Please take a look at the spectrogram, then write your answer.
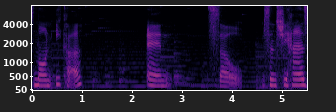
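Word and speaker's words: Monika: Well, I think the basis of Natsuki's joke to Monica was in Japanese, they actually say her name as Mon-ika.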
